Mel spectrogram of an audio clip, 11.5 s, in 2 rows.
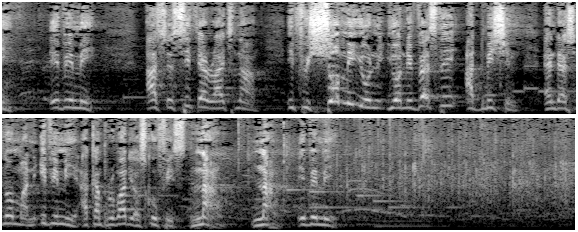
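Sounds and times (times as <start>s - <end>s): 
speech: 0.0s - 9.3s
audience clapping: 7.7s - 11.4s.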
